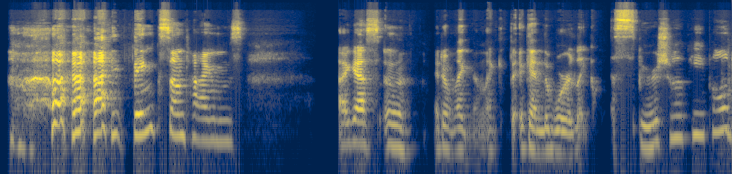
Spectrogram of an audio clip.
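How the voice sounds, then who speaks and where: A woman in her thirties hosting a casual live chat from a bedroom, chatty and animated, full of likes and restarts, heard through a webcam mic. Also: a little high. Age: 30s. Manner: animated, gestures a lot, laughs often. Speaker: livestream host. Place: bedroom indoors. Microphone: webcam at desk distance.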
